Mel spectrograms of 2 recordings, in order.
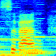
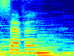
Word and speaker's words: Seven: he's my favorite character I call him savan his name is seven but when I was playing this game originally with one of my friends she mispronounced it as savan and I've called him savan since I don't know who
